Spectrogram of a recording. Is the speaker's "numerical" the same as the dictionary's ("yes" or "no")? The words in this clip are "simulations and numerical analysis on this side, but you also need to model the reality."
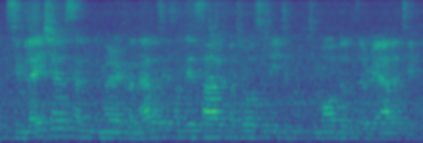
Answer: yes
